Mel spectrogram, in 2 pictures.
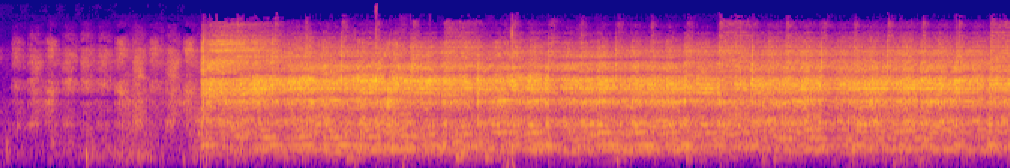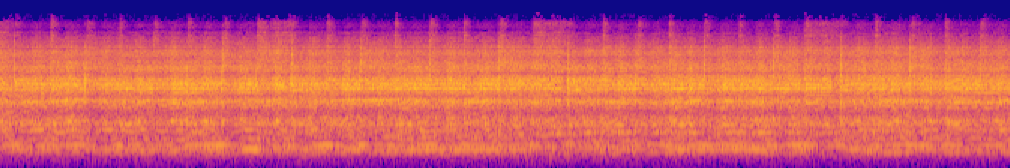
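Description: song recording played

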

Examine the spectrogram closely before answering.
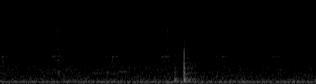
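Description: clock ticking

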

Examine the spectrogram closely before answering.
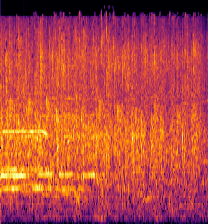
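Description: audience applause

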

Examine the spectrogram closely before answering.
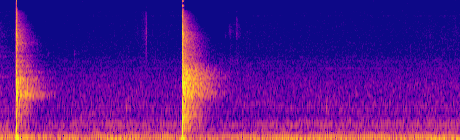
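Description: hand clapping

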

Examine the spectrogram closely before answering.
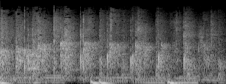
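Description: applause

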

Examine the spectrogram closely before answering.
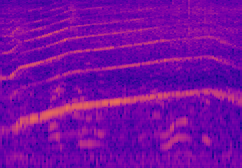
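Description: ambulance siren

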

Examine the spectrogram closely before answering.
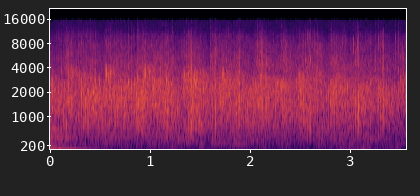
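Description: audience applauding

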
